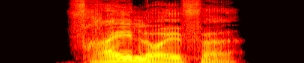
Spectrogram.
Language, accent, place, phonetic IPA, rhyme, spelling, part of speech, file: German, Germany, Berlin, [ˈfʁaɪ̯ˌlɔɪ̯fə], -aɪ̯lɔɪ̯fə, Freiläufe, noun, De-Freiläufe.ogg
- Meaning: nominative/accusative/genitive plural of Freilauf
